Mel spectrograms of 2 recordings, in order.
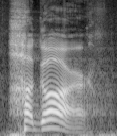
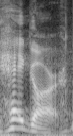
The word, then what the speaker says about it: Hagar: Her Hebrew name is pronounced Hagar. We would say Hagar, the same way we would say Abram when his Hebrew name is really Avram, and Sarai, and we'd say Sarah.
